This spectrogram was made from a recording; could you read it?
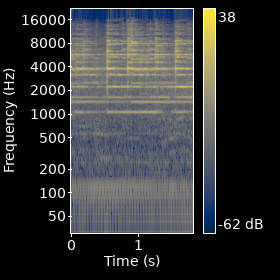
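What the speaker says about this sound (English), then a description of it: "It is one of the real signature attractions of this park, the Castle Park Railroad" A miniature park train, the Castle Park Railroad, rolls past with a steady low rumble and rhythmic clicking of wheels on rail joints, plus faint bright metallic chiming over the top, continuous and fairly loud.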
